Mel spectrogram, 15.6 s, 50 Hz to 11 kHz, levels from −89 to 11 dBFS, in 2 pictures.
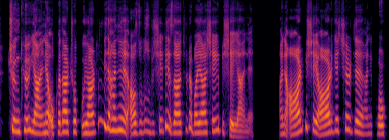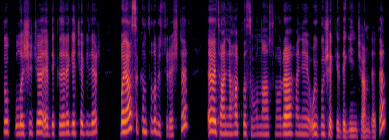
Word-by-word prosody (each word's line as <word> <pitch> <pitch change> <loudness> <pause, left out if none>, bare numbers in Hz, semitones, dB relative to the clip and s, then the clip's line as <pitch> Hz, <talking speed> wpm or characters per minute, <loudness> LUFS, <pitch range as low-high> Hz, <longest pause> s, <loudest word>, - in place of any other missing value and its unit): Çünkü, 260 0 +1
yani, 220 -3 +4
o - - +1
kadar 245 +1 +4
çok 250 -1 -3
uyardım 215 - +2
bir 375 - +3
de. - - +7
Hani, 275 -3 +3
az 220 +1 +1
buz 250 -2 -10
bir 225 - -13
şey 265 +3 -8
değil. 365 -4 +1
Zatürre, 225 +3 +1
bayağı 225 +1 +3
şey 260 +3 -4
bir 225 - -11
şey, 140 -9 0
yani, 135 -2 -5 0.5
hani, 195 +1 0
ağır 215 - +3
bir 355 - -2
şey. 285 -8 +1
Ağır 200 +7 +5
geçirdi, 260 -3 -1
hani, 195 +1 -12
korktuk. 200 +5 -4
Bulaşıcı, 210 +3 -3
evdekilere 205 -1 -1
geçebilir. 220 +2 -4 0.4
Bayağı 255 +8 +7
sıkıntılı 255 -3 -6
bir 215 - -10
süreçti. 190 - -7 0.4
"Evet 255 -4 +6
anne, 205 -1 -1
haklısın. 210 -2 -6
Bundan 190 0 -9
sonra, 200 +2 +1
hani, 195 -2 -10
uygun 200 0 -6
şekilde 150 -5 -4
giyineceğim." 140 -2 -8
dedi 130 0 -4
220 Hz, 175 wpm, -22 LUFS, 200-250 Hz, 0.5 s, de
